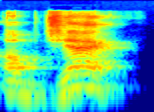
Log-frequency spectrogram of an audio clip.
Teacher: I'm putting more pressure on the second syllable.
